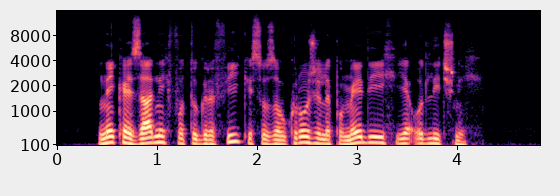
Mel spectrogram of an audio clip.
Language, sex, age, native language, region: Slovenian, male, 18-29, Slovenian, Pomurje region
